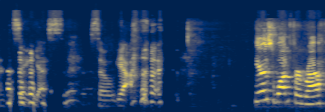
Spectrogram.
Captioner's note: laughs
